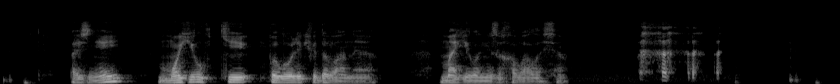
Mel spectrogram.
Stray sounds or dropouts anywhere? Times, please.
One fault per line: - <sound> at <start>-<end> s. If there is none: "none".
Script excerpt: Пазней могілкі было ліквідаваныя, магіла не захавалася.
- laugh at 6.4-7.2 s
